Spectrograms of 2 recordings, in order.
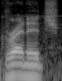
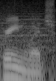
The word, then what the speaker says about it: Greenwich: Yeah, I know it said Greenwich, but it's spelled green witch. So, sometimes it's more fun to say it wrong.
